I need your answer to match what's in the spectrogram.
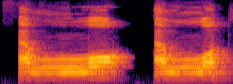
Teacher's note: kalau yang lam ini berbeloknya ke arah makhraj huruf nun. Apalagi kalau kita mengucapkan huruf lam pada lafzul jalalah yang tebal.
